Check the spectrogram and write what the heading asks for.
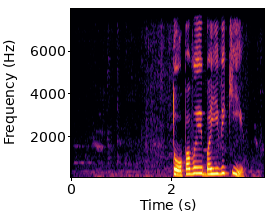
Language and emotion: Russian, positive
